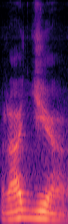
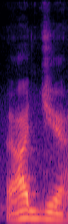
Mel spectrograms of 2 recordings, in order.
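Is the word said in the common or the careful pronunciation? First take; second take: careful; careful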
